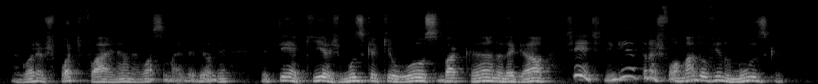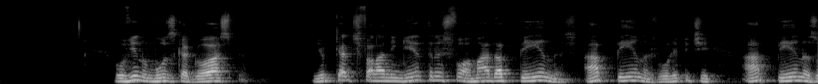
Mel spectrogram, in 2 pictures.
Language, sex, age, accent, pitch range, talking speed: Portuguese, male, 50-69, Brazilian, 130-155 Hz, 150 wpm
